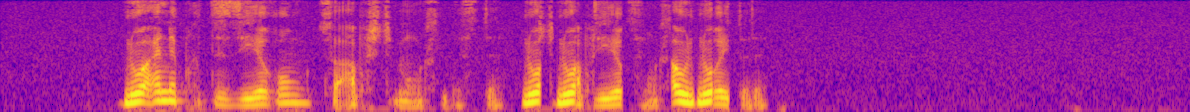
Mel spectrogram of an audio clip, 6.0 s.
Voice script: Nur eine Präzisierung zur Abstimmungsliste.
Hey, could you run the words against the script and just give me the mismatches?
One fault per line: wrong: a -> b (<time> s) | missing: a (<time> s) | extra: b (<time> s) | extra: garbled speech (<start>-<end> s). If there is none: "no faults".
extra: garbled speech (2.6-3.8 s)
